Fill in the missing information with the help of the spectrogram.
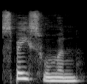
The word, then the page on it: spacewoman: British English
